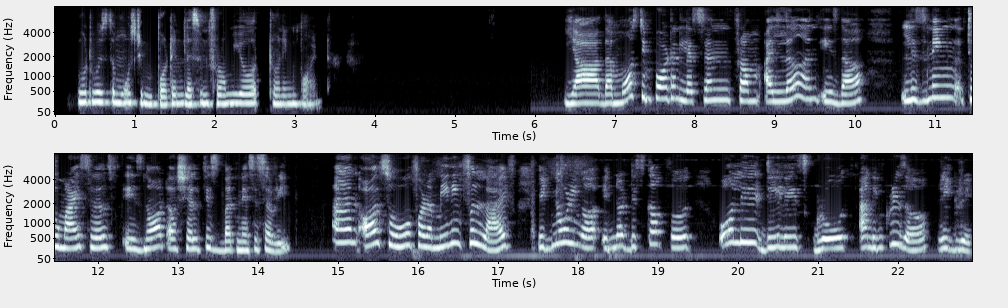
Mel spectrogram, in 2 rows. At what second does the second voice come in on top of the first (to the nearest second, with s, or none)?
none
